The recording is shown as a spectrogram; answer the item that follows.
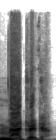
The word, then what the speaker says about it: Madrid: The way they pronounce it is Madrid.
